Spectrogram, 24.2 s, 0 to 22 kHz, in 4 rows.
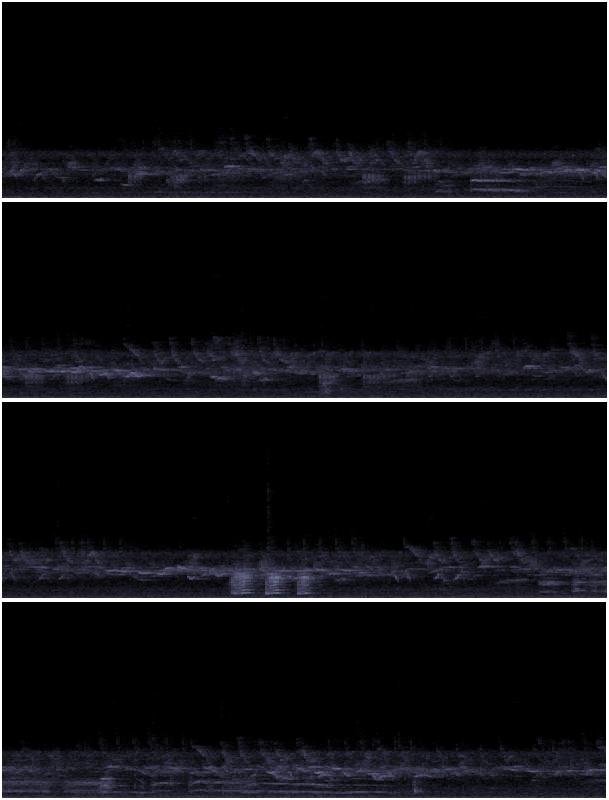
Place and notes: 綠屋民宿, Nantou County - Early morning
Crowing sounds, Bird calls, at the Hostel, Frogs chirping
Zoom H2n XY+MS
Nantou County, Taiwan, 29 April 2015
